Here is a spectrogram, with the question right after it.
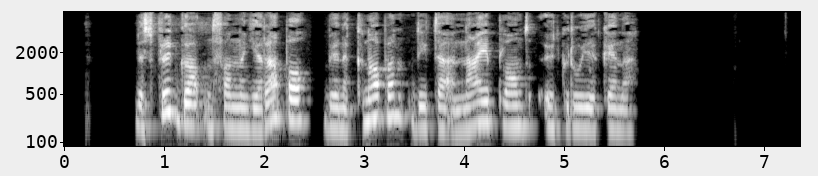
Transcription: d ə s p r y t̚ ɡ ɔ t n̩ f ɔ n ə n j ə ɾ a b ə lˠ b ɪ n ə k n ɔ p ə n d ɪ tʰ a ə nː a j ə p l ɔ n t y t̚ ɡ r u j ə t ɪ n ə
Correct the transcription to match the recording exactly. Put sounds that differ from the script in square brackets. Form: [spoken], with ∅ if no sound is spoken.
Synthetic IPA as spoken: d ə s p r y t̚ ɡ ɔ t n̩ f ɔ n ə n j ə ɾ a [p] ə lˠ b ɪ n ə k n ɔ p ə n d [i] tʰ a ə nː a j ə p l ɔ n t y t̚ ɡ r u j ə [k] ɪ n ə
